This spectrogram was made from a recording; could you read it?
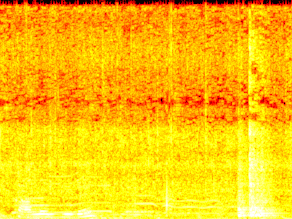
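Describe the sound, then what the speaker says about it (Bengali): Green chillies and onion sizzle in a hot pan while being stirred, a close crackling fry with scraping clatters of the spoon and a sharp burst near the end. "কাঁচা লঙ্কা দিয়ে দিচ্ছি, পরিমাণ মতন পেঁয়াজ। এগুলো হালকা নেড়ে ফেলে নেব।"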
